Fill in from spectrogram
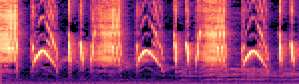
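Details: Bar-winged prinia (ciblek gunung) singing persistently in a clear voice, a tutor recording for training captive birds: arched whistled notes alternate with harsh buzzy bursts, about one phrase per second.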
